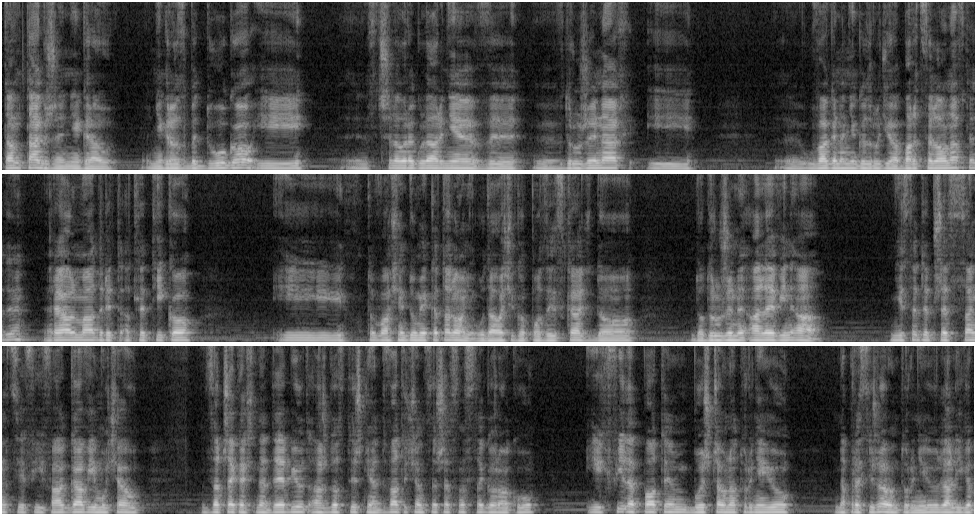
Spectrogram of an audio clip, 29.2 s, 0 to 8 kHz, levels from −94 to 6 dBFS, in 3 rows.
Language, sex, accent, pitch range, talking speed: Polish, male, native, 105-115 Hz, 130 wpm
